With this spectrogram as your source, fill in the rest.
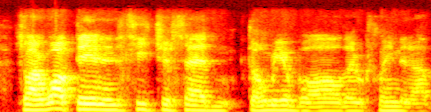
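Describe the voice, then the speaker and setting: Moderate-paced, somewhat breathy speech, the pitch varying in an ordinary way. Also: man. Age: old. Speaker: magician. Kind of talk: testimony in podcast interview.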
